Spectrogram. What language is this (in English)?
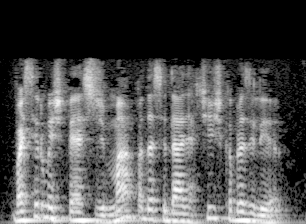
Portuguese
